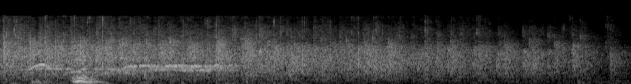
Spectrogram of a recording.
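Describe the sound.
Sustained applause from a crowd, a dense, steady wash of many hands clapping that tapers slightly toward the end, with a brief voice or whoop rising out of it early on.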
